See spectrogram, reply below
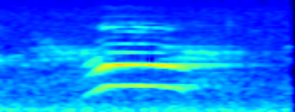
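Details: A single drawn-out, arched, nasal call from a Gambel's quail in Scottsdale, Arizona, rising then falling, over quiet background hiss.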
